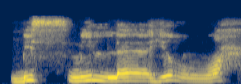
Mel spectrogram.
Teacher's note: dalam pengucapan huruf ro dia getar dan ada samarnya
